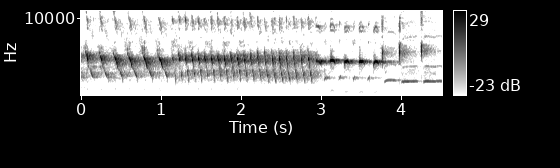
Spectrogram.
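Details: Song of an Atlantic canary: a rapid series of descending sweeping notes repeated several times a second, slowing into separate chips and a couple of clear lower whistles at the end.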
